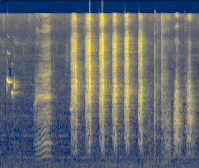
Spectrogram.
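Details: Javan myna (jalak kebo), a chatty caller said to provoke other mynas: a brief whistle and a wavering croak, followed by about ten loud harsh rasping notes in steady rhythm.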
